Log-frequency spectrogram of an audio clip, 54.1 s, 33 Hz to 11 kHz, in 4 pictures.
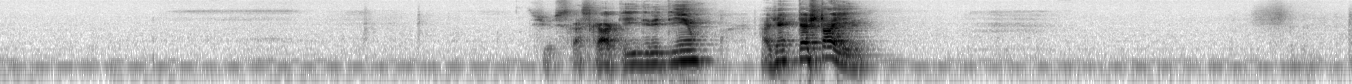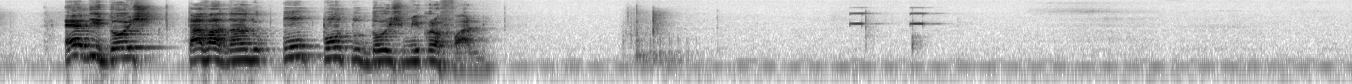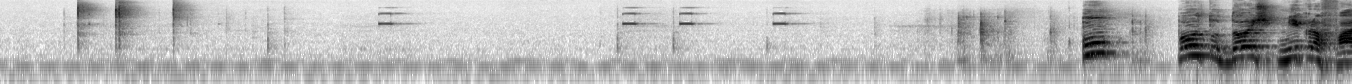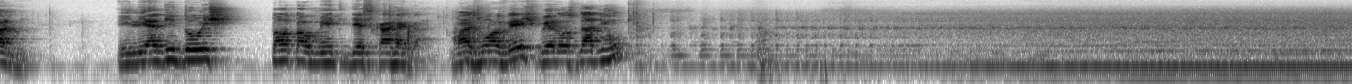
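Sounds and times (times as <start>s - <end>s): low electrical hum: 0.0s - 54.0s
electric fan motor humming: 41.8s - 54.0s.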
